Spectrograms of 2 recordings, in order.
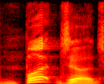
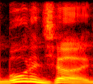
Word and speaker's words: Buttigieg: It's Butt Judge, right? No, it's Buddha Judge.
